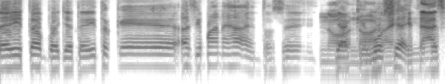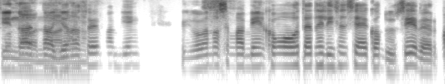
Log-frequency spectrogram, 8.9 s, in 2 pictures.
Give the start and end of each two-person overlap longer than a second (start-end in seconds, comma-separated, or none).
3.2-5.4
